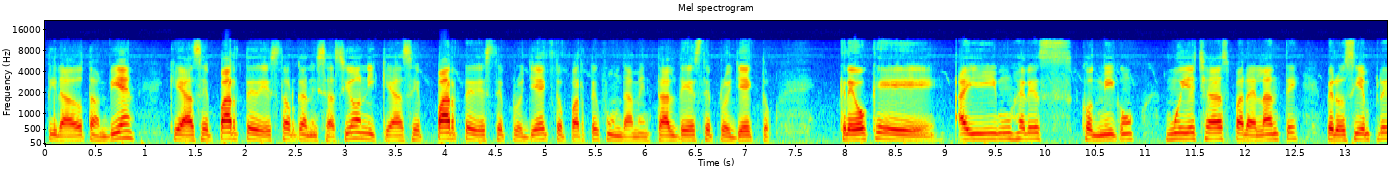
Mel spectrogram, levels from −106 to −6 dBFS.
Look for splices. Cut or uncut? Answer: uncut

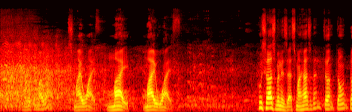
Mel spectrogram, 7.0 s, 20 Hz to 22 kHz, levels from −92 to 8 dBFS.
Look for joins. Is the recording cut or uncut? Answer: uncut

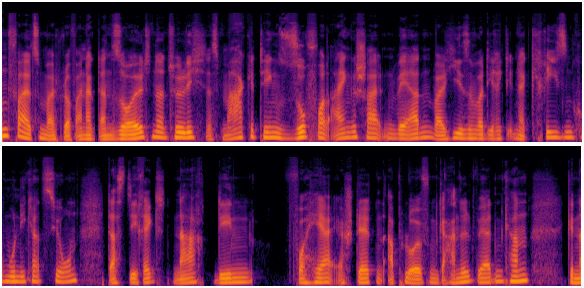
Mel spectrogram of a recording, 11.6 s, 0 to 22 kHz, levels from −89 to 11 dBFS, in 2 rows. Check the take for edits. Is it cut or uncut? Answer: cut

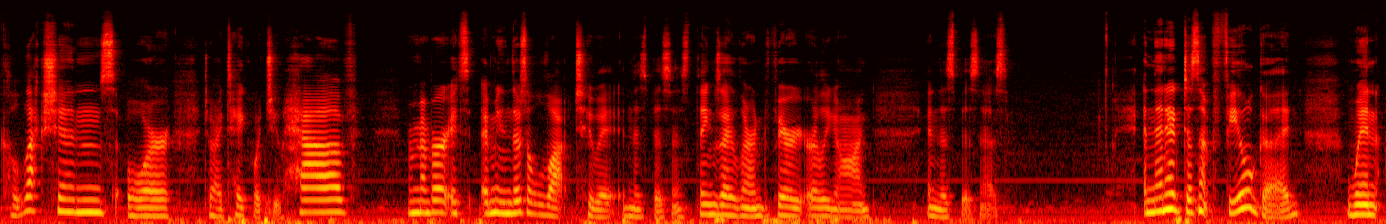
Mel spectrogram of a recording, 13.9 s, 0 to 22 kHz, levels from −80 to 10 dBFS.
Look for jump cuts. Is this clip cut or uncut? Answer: uncut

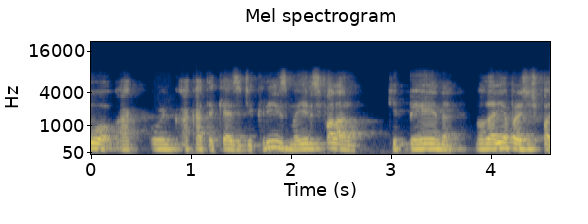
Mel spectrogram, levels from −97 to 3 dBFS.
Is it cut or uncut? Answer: uncut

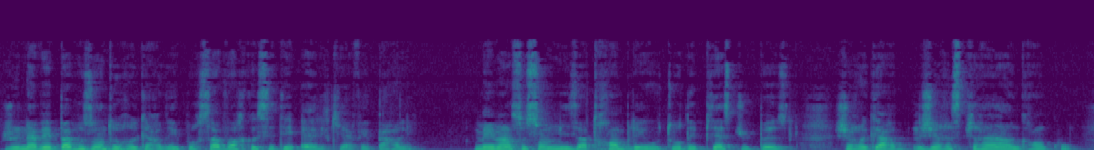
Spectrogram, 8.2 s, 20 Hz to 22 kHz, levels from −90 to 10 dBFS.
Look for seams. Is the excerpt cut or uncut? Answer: uncut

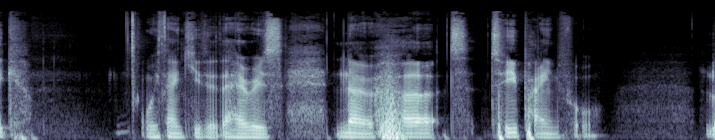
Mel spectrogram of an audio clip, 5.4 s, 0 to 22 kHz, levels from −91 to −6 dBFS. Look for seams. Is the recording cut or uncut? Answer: uncut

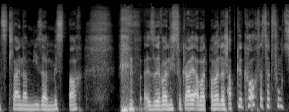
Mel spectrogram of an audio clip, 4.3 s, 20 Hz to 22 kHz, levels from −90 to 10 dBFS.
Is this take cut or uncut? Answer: cut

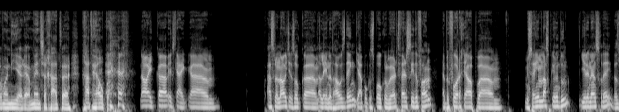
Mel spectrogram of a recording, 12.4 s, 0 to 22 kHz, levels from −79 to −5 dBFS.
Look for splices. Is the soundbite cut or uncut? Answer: cut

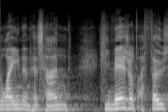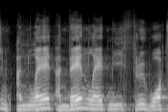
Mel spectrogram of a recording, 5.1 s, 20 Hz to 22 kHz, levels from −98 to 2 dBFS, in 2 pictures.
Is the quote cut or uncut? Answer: cut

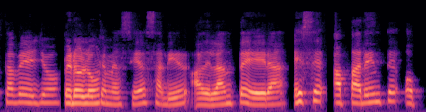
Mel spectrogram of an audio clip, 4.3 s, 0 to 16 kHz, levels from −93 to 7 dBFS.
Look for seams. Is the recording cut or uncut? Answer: cut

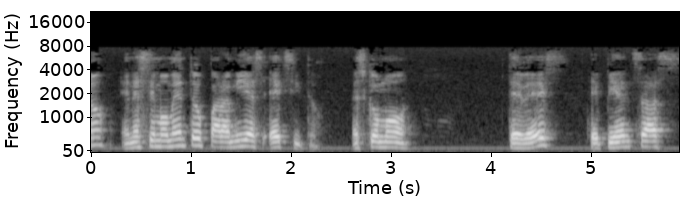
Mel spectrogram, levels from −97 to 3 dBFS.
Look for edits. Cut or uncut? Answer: uncut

